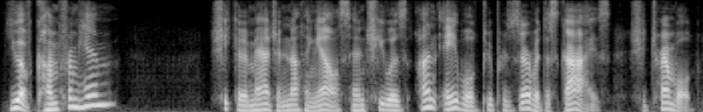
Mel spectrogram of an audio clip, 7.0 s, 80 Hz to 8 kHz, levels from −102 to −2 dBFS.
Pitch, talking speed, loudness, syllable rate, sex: 150 Hz, 170 wpm, -22 LUFS, 5.6 syllables/s, female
